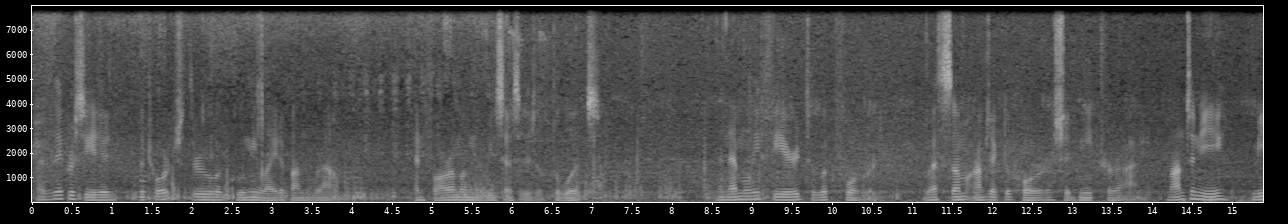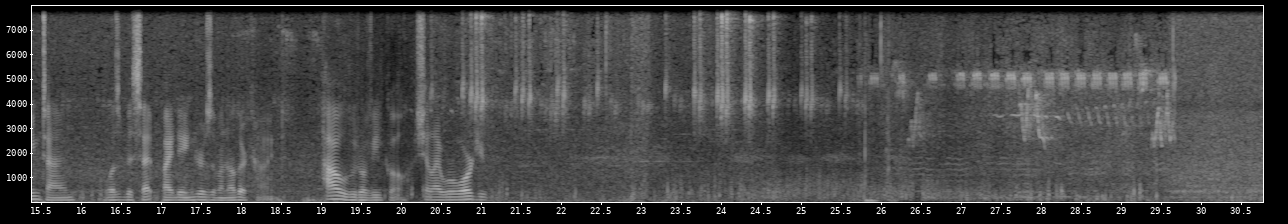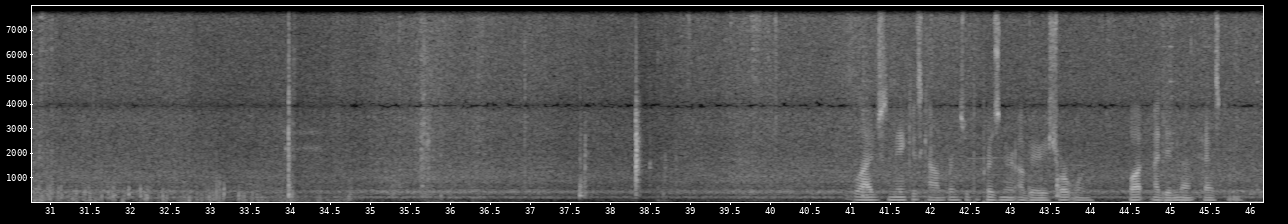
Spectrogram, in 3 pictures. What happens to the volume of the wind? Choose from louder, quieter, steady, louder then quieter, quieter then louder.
quieter then louder.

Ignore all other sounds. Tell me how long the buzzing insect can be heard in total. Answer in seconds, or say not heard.
46 s.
